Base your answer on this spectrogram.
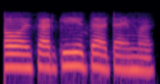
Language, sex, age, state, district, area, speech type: Goan Konkani, female, 18-30, Goa, Canacona, rural, conversation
